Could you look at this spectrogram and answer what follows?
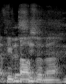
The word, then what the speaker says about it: Vipassana: Nou, dat woord kan ik nooit uitspreken. Vispannen. Ja, Vipassana. – Vipassana.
